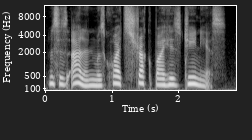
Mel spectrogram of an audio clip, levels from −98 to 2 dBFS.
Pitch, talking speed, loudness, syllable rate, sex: 215 Hz, 165 wpm, -19 LUFS, 4.3 syllables/s, female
